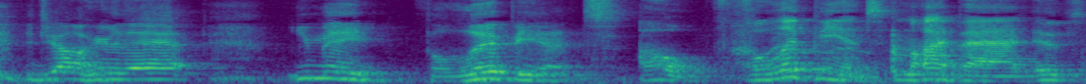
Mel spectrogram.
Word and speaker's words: Philippians: Paul's heart or so since Philippians sounds like the word flip let's flip our hands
